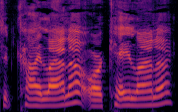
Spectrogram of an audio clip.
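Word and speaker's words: Keilana: Emily Templewood, al also known as do do you do you pronounce it Kylana or Kana? K Kana.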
